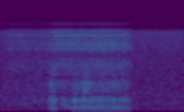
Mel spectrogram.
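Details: Boxer/pitbull mix puppy snoring loudly while asleep: a single low, rumbling, fluttering snore followed by quiet breathing.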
